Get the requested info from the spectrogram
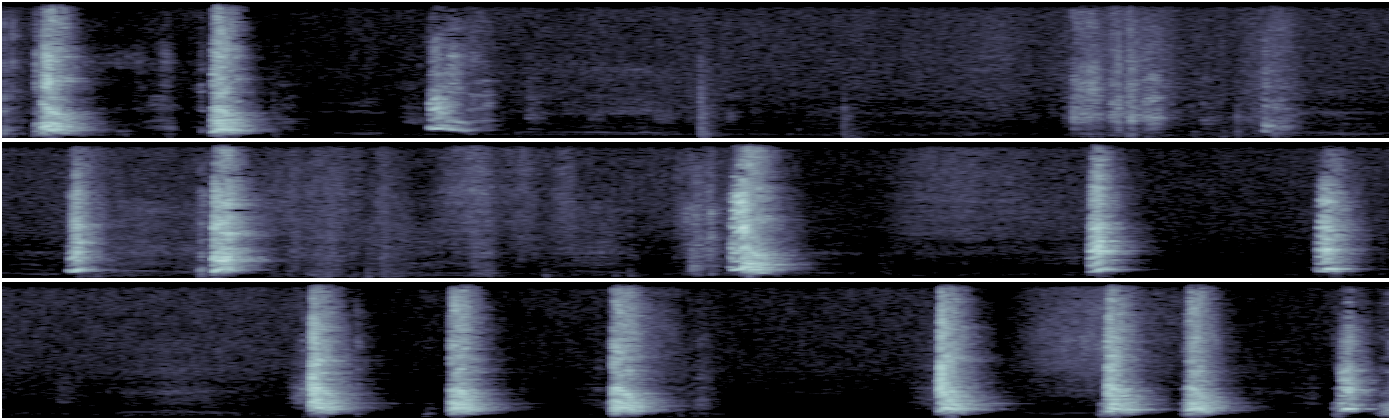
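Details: Frightened French bulldog barking at clowns indoors; a long series of about fifteen short, sharp barks, irregular at first then coming in quicker bunches of two and three, with soft scuffling between.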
